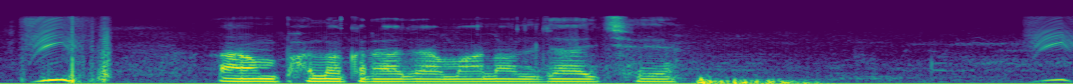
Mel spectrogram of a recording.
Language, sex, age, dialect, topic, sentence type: Maithili, male, 18-24, Bajjika, agriculture, statement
